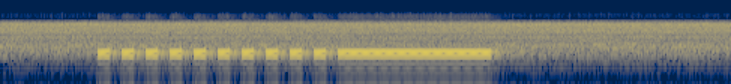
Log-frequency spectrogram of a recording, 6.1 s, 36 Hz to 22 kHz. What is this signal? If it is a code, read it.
Telephone call progress tone (North American plan), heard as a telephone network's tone, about 350, 440 Hz, 0.1 s on and 0.1 s off, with phone line noise and room echo. Stutter dial tone.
